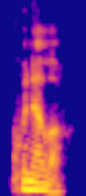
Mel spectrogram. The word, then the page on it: quinella: Australian English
